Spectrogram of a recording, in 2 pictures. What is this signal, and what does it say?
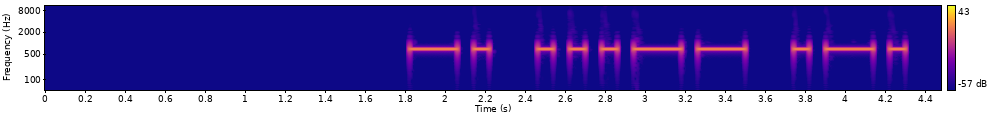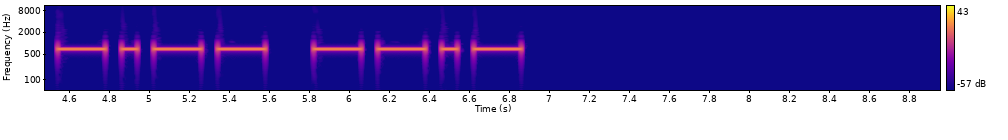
Morse code, heard as a keyed tone, about 15 wpm, 700 Hz. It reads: N3RYQ
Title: USA Call Signs - 5 Characters - Repeated 2x - 15wpm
